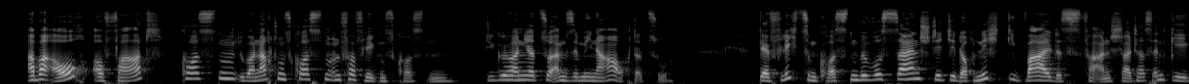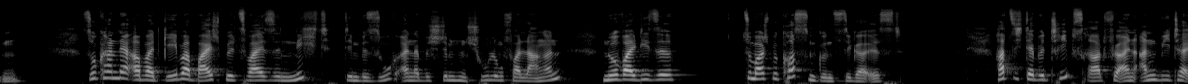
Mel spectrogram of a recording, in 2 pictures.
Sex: female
